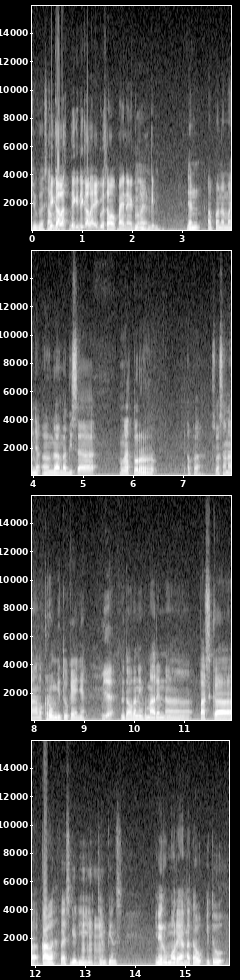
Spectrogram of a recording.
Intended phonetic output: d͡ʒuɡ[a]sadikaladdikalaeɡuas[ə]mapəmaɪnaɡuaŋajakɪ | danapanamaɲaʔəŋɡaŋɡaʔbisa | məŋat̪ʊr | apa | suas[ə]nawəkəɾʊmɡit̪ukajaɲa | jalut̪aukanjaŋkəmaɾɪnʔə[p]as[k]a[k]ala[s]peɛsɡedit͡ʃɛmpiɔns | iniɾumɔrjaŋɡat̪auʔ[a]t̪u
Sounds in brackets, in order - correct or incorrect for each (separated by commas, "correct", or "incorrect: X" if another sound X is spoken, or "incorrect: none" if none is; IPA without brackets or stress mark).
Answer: correct, incorrect: a, incorrect: a, correct, correct, correct, incorrect: h, incorrect: i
